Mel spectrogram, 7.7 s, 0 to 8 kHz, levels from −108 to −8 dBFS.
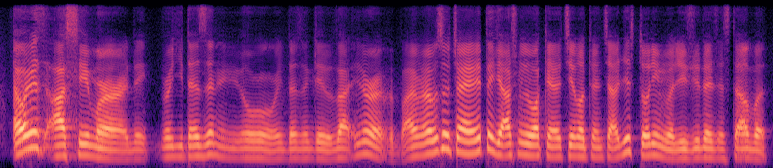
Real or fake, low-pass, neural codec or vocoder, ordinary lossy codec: fake; 7.2 kHz; codec, 16 kHz, 0.5 kbps, FunCodec, trained on Chinese and English, 25 frames a second; none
